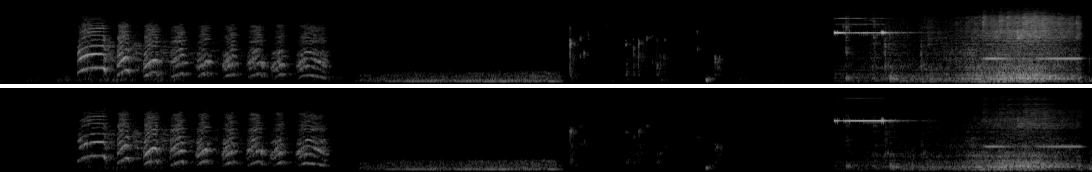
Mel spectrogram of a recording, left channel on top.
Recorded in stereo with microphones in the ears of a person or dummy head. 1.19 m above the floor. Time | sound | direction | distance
0.8 | laughter | 40° left (ahead or behind) | 0.7 m
3.6 | breathing | 70° right (ahead or behind) | 1.1 m
5.7 | a gasp | 40° left (ahead or behind) | 1.1 m
8.3 | a sliding door | 50° left (ahead or behind) | 0.7 m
